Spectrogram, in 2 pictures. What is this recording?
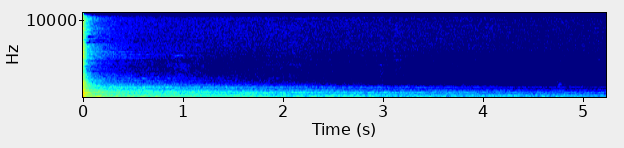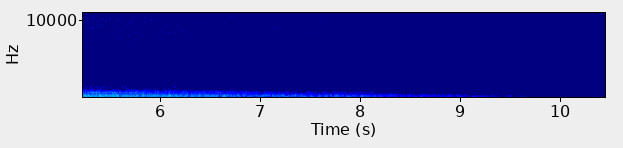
Hit avec pedale 3
hits on the piano with sustain pedal "on" to complete a multisample pack of piano strings played with a finger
